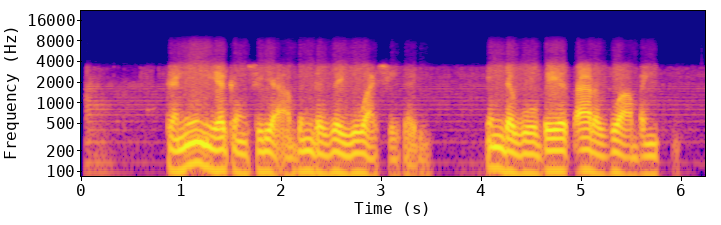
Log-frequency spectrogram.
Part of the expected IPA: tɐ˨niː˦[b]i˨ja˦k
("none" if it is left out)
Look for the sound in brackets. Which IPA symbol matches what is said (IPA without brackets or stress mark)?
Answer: m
